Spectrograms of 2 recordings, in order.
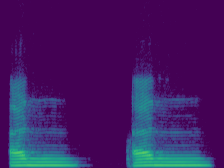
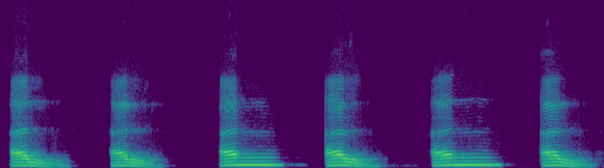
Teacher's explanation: ujung lidah ngangkat dan nempel dengan langit-langit depan · Nun sama lam itu makhrajnya sama, berdekatan. Ujung lidah nempel dengan langit-langit depan. Huruf nun. An.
